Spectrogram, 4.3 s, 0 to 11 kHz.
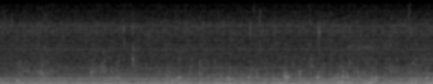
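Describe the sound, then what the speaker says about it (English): Water is poured steadily into the engine of a 2013–2015 Chevrolet Malibu LT 2.5L, giving a continuous, fairly quiet liquid rush with a low hum underneath and no talking. "So I'm just going to work this water in here."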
